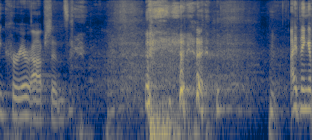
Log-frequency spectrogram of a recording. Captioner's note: laughter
